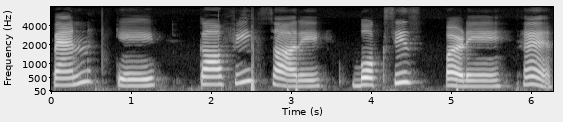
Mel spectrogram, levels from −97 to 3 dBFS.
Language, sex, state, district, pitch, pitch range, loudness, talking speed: Hindi, female, Punjab, Fazilka, 245 Hz, 210-275 Hz, -15 LUFS, 65 wpm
